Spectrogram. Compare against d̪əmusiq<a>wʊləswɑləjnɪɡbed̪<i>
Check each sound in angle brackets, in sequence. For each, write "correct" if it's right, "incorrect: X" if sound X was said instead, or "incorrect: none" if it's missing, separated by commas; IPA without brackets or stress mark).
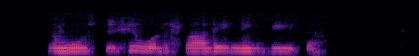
incorrect: i, incorrect: a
